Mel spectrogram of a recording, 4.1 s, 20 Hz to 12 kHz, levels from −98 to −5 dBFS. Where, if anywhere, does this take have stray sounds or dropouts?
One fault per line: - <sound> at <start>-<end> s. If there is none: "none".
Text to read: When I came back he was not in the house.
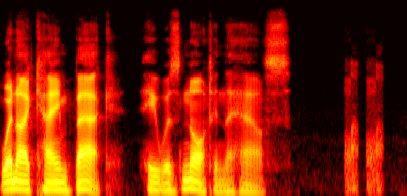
- laugh at 3.5-3.8 s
